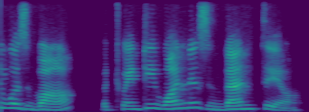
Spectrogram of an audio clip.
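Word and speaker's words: vingt et un: the chat 21 is van there so 20 was va but 21 is van there you pronounce the t because it's followed by a vowel i've written it in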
